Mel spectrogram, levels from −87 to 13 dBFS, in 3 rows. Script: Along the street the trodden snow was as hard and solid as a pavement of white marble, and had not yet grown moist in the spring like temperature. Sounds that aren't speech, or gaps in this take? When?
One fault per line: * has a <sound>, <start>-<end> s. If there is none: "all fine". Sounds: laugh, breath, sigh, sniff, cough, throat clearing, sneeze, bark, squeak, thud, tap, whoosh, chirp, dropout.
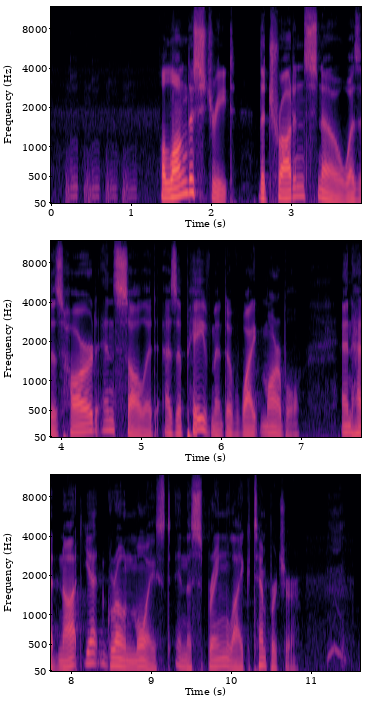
* has a laugh, 0.2-1.1 s
* has a breath, 11.2-11.5 s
